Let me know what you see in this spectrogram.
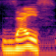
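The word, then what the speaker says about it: Zeiss: kamera kayak hassleblade leika Zis eh bukan zeis zais bacanya zais Yang benar ya eh Memang agak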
